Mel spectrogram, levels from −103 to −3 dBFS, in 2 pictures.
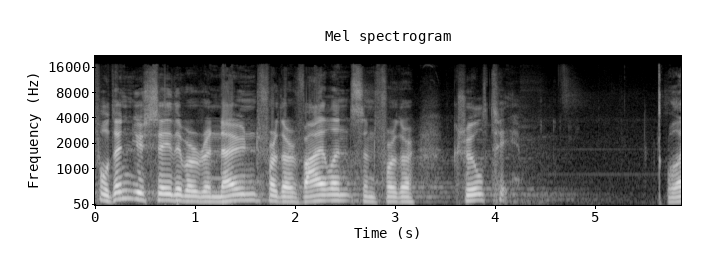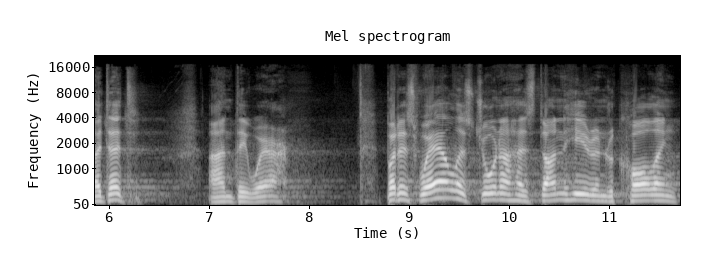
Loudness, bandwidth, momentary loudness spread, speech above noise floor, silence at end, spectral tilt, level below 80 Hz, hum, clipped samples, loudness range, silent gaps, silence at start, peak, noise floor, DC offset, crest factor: -21 LUFS; 17 kHz; 12 LU; 46 dB; 0 s; -5.5 dB/octave; -68 dBFS; none; under 0.1%; 7 LU; none; 0 s; -6 dBFS; -67 dBFS; under 0.1%; 16 dB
